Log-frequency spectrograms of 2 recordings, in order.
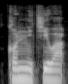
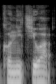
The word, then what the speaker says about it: konnichiwa: If you find it difficult to remember this new word, try saying corn itchy wow quickly.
